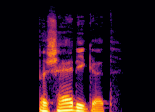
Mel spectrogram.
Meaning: second-person plural subjunctive I of beschädigen
- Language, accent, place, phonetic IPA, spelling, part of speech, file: German, Germany, Berlin, [bəˈʃɛːdɪɡət], beschädiget, verb, De-beschädiget.ogg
